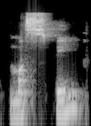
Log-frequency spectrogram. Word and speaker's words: must be: with this one uh the letter T is silent so you can just say must be it must be okay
